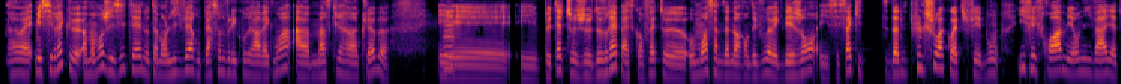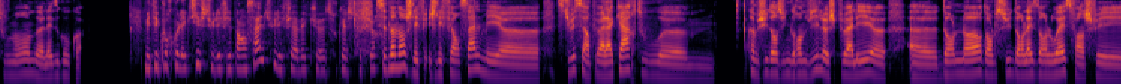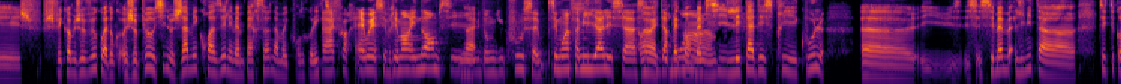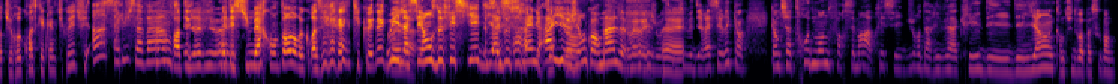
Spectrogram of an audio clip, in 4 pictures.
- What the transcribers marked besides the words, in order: drawn out: "et"; in English: "let's go"; lip smack; tapping; put-on voice: "Ah salut, ça va ?"; laughing while speaking: "quelqu'un que tu connais, quoi, enfin. C'est ça, exactement"; put-on voice: "Oui la séance de fessiers … j'ai encore mal"
- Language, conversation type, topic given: French, unstructured, Quel sport te procure le plus de joie quand tu le pratiques ?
